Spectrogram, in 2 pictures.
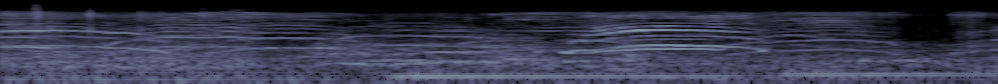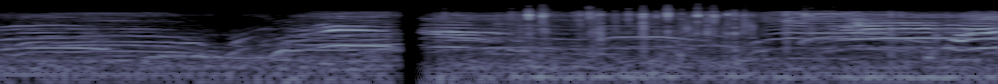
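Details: Several kittens and cats meow together, a thick run of curved, rising-and-falling mews; a short silent gap comes near the middle, followed by noisy rustling and more meows.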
